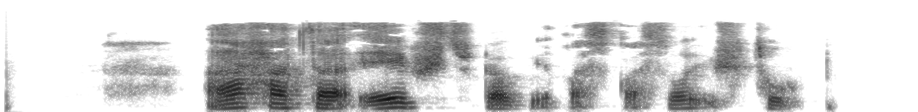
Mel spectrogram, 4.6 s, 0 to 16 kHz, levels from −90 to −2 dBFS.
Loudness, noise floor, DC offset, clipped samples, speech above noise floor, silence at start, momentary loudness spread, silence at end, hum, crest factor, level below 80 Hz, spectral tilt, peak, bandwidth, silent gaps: -19 LUFS; -63 dBFS; under 0.1%; under 0.1%; 45 dB; 1.05 s; 13 LU; 0.6 s; none; 20 dB; -62 dBFS; -4 dB/octave; -2 dBFS; 7.8 kHz; none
